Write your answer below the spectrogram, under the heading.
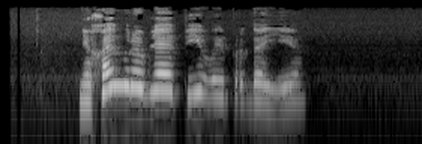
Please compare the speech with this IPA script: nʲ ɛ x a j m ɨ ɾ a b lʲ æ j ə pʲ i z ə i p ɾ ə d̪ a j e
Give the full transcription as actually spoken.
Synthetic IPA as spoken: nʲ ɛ x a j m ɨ ɾ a b lʲ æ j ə pʲ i v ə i p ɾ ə d̪ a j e

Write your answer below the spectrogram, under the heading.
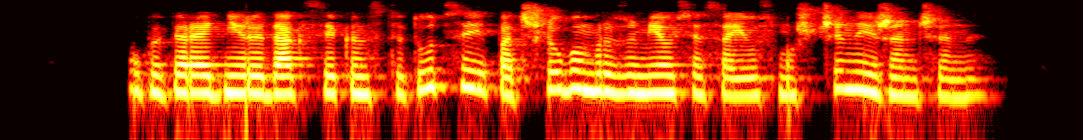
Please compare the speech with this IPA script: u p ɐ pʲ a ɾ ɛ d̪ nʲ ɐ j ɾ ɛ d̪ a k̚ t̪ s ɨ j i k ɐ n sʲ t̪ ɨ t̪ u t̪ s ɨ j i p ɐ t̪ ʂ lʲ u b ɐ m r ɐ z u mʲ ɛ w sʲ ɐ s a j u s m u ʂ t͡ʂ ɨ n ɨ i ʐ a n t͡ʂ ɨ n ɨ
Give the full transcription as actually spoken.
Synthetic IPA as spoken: u p ɐ pʲ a ɾ ɛ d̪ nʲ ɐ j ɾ ɛ d̪ a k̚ t̪ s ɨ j i k ɐ n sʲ t̪ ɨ t̪ u t̪ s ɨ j i p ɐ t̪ ʂ lʲ u b ɐ m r ɐ z u mʲ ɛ w sʲ ɐ s a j u s m u ʂ t͡ʂ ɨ n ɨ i ʐ a n t͡ʂ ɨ n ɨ

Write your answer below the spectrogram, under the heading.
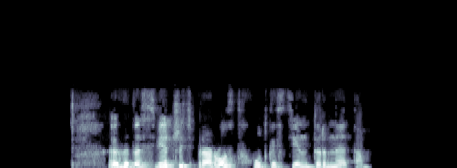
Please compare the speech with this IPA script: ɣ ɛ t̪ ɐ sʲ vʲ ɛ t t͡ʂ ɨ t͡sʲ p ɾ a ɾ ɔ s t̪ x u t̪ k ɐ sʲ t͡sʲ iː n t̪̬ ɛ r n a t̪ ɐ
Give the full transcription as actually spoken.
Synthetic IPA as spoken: ɣ ɛ t̪ ɐ sʲ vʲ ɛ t t͡ʂ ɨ t͡sʲ p ɾ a ɾ ɔ s t̪ x u t̪ k ɐ sʲ t͡sʲ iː n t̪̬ ɛ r n ɛ t̪ ɐ

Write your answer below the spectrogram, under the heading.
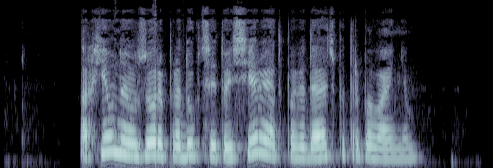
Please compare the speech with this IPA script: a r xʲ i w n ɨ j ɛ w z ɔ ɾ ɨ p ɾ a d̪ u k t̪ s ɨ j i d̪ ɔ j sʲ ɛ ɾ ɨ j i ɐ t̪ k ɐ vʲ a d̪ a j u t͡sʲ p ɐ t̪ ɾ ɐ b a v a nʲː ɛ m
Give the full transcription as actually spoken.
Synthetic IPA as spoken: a r xʲ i w n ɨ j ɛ w z ɔ ɾ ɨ p ɾ a d̪ u k t̪ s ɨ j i t̪ ɔ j sʲ ɛ ɾ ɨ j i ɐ t̪ p ɐ vʲ a d̪ a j u t͡sʲ p ɐ t̪ ɾ ɐ b a v a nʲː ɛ m

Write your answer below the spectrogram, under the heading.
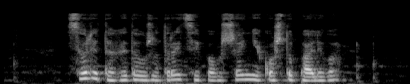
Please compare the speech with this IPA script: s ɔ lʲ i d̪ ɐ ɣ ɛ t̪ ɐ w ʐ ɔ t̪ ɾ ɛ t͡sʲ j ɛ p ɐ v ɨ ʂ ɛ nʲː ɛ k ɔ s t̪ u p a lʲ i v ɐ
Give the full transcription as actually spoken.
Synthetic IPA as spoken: s ɔ lʲ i t̪ ɐ ɣ ɛ t̪ ɐ w ʐ ɔ t̪ ɾ ɛ t͡sʲ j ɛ p ɐ v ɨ ʂ ɛ nʲː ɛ k ɔ ʂ t̪ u p a lʲ i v ɐ

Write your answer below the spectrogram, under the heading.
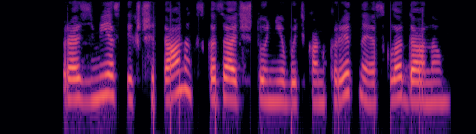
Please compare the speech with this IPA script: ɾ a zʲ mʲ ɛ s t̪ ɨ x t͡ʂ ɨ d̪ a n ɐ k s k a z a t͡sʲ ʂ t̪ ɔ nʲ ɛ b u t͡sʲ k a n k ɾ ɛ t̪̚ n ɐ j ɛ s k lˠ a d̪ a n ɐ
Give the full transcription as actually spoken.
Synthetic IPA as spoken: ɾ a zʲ mʲ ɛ s t̪ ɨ x t͡ʂ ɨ t̪ a n ɐ k s k a z a t͡sʲ ʂ t̪ ɔ nʲ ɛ b u t͡sʲ k a n k ɾ ɛ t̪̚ n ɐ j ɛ s k lˠ a d̪ a n ɐ

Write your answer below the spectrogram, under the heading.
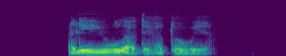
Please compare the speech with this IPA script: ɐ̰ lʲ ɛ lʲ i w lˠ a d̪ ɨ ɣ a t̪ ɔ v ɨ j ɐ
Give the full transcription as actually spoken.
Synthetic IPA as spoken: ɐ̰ lʲ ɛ i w lˠ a d̪ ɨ ɣ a t̪ ɔ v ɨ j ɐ

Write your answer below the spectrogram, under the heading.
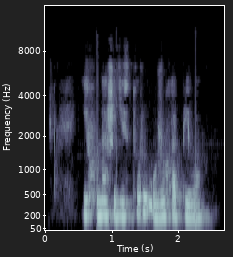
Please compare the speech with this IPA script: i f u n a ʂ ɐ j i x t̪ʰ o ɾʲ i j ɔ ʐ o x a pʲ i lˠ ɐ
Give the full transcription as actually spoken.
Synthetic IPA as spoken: i x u n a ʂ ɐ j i s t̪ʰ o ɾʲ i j u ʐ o x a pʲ i lˠ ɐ

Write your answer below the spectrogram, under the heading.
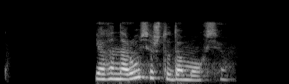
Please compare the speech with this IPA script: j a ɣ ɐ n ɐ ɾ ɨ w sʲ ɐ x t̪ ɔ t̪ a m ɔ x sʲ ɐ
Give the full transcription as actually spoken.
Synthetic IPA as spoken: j a ɣ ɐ n a ɾ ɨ w sʲ ɐ ʂ t̪ ɔ d̪ a m ɔ x sʲ ɐ

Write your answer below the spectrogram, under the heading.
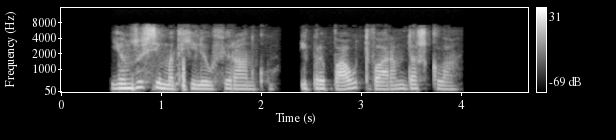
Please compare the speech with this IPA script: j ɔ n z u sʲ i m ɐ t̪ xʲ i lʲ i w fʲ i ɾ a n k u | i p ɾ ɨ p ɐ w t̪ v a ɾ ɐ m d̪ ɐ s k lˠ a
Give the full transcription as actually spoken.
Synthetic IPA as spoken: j ɔ n z u sʲ i m ɐ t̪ xʲ i lʲ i w fʲ i ɾ a n k u | i p ɾ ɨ p a w t̪ v a ɾ ɐ m d̪ ɐ ʂ k lˠ a

